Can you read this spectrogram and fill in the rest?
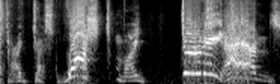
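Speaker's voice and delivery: angry, loud delivery with rising pitch. Demonstrating one line read with different emotions, this time angry. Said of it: "I could do it angry".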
